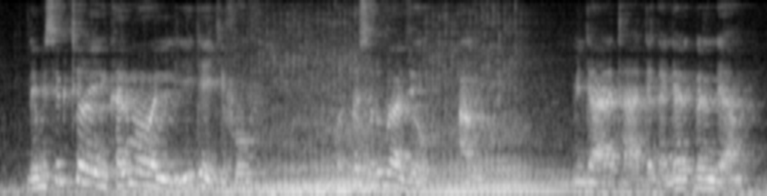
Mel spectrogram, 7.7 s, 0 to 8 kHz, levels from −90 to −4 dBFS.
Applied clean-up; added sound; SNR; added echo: none; Motorcycle; 0 dB; reverberation time 0.7 s.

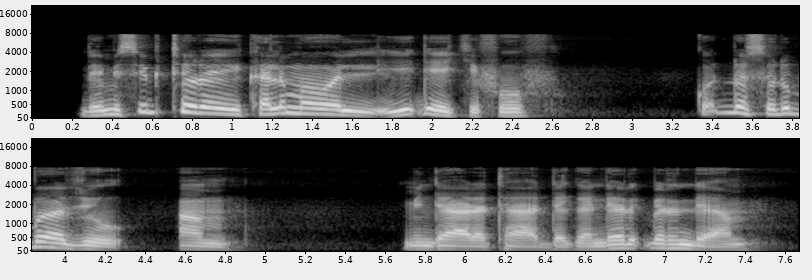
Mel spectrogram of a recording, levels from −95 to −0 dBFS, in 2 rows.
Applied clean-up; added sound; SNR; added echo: none; none; none; none.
